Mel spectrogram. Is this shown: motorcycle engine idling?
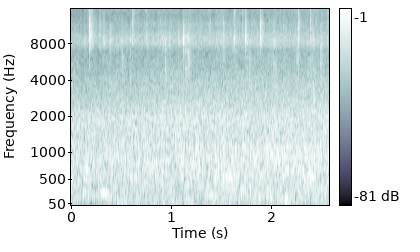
no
